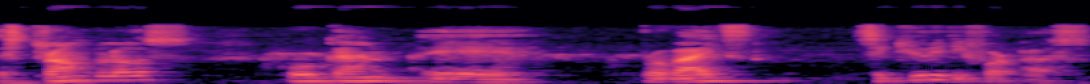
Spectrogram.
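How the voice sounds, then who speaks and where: A man speaks in a Chilean Spanish accent, somewhat breathy, with lively intonation. Audible room echo surrounds the voice. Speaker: engineering student. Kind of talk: recorded presentation. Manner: halting, many fillers.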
